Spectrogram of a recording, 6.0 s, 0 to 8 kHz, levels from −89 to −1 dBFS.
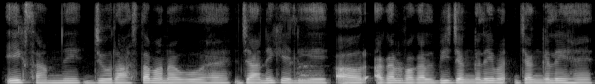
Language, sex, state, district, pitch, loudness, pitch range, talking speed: Hindi, male, Chhattisgarh, Bastar, 170 Hz, -28 LUFS, 165-175 Hz, 170 wpm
